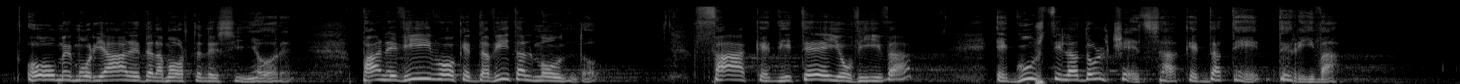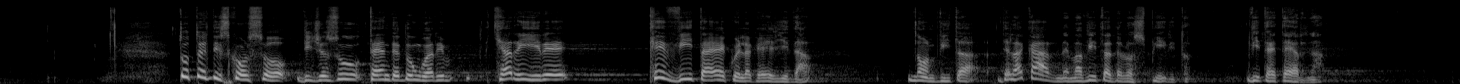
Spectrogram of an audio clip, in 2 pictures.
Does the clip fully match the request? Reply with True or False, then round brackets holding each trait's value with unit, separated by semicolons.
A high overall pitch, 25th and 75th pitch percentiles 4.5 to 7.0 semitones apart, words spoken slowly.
True (200 Hz; 5.1 semitones; 110 wpm)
